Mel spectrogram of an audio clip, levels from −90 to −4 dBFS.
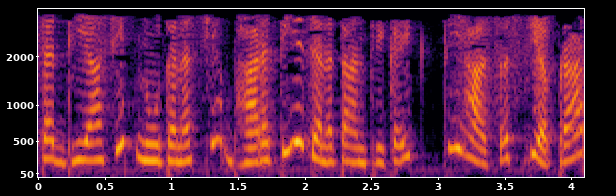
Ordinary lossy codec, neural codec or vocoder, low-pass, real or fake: MP3, 24 kbps; vocoder, 44.1 kHz, 128 mel bands every 256 samples, BigVGAN v2; 3.6 kHz; fake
